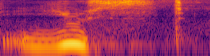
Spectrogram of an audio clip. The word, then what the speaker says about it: used: listen to the pronunciation I said UST with a t sound us not used or used us that's very important to distinguish it from the other verb use okay used the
